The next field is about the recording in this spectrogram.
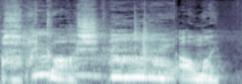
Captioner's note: both sigh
